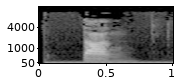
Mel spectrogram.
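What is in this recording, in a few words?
"tang5", Teochew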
